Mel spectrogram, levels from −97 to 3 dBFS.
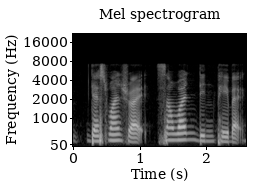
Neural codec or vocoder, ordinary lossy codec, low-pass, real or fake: none; none; 7.2 kHz; real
